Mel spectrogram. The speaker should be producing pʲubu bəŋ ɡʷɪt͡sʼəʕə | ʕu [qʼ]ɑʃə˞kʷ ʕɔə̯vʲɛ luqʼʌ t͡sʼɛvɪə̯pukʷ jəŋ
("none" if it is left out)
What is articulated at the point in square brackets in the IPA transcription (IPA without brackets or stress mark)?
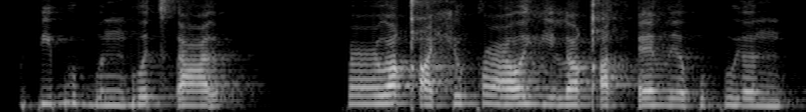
qʼ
